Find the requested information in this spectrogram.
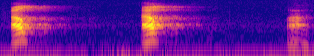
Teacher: Jadi pada aslinya itu qaf itu tertahan nafas, tertahan suara.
